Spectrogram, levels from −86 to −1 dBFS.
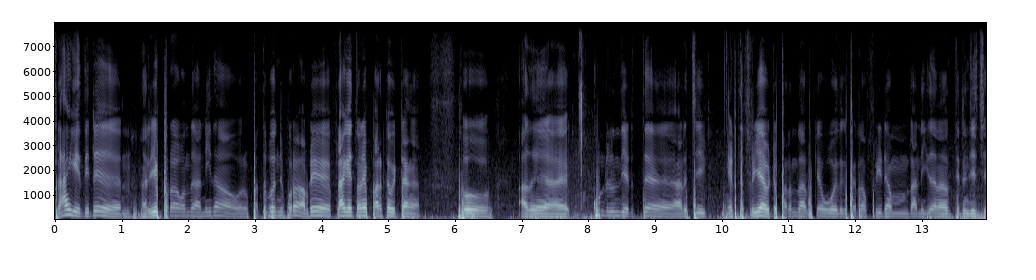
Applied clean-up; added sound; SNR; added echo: none; none; none; none.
